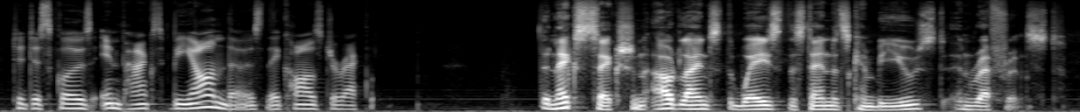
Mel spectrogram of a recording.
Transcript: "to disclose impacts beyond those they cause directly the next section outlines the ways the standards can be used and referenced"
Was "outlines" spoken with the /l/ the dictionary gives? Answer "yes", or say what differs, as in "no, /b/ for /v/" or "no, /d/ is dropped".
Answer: yes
